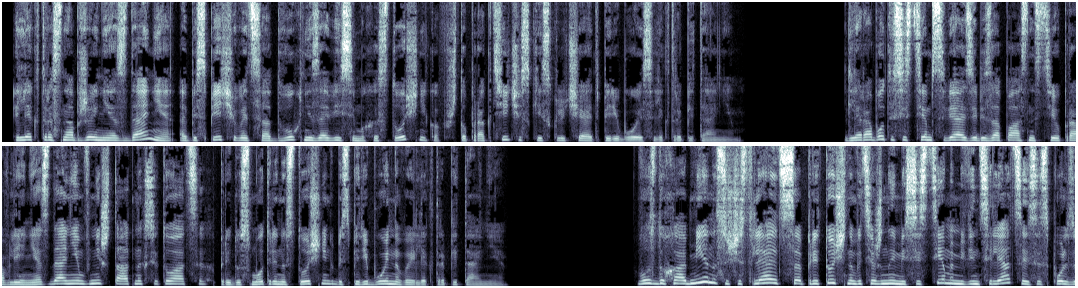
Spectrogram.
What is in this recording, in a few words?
russian female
